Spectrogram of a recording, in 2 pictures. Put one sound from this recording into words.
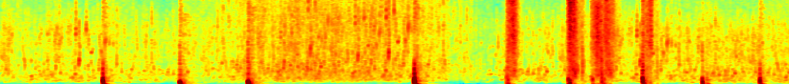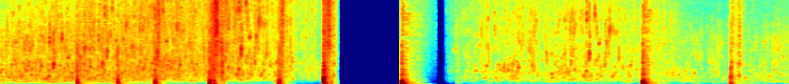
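Blocks clack sharply as they are placed one after another in an uneven series.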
